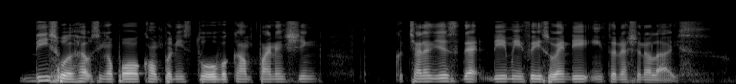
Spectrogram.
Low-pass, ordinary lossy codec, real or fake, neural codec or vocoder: none; none; real; none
